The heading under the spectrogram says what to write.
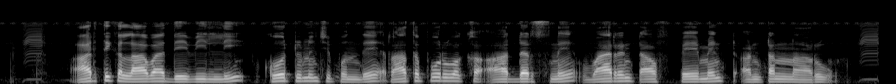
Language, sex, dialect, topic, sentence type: Telugu, male, Southern, banking, statement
